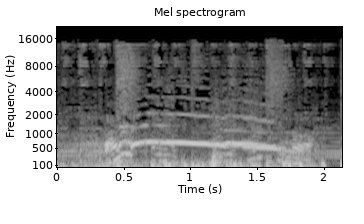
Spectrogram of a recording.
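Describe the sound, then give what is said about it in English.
Children playing in a den howl like wolves, one long wavering howl rising and falling for over a second, loud, with scattered lower yelps and rustling noise around it. “You guys are like little wolves in there.”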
